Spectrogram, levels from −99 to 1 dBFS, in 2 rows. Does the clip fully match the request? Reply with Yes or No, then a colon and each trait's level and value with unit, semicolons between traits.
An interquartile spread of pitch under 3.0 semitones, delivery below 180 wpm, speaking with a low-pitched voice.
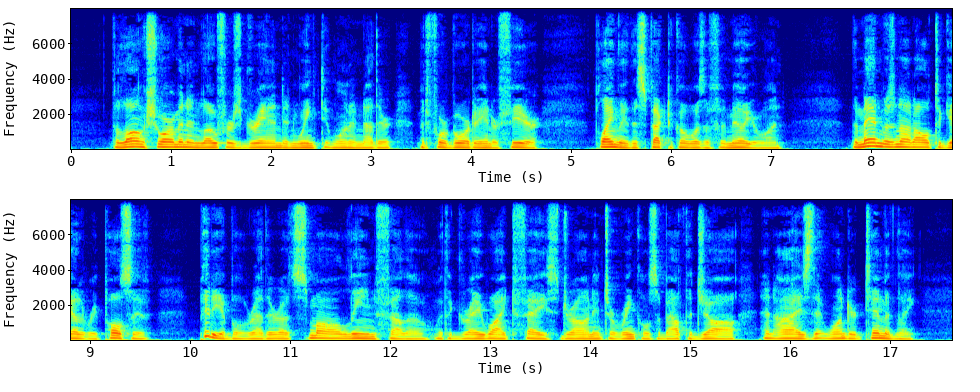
Yes: narrow, 2.5 semitones; average, 165 wpm; low, 115 Hz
